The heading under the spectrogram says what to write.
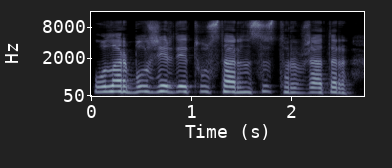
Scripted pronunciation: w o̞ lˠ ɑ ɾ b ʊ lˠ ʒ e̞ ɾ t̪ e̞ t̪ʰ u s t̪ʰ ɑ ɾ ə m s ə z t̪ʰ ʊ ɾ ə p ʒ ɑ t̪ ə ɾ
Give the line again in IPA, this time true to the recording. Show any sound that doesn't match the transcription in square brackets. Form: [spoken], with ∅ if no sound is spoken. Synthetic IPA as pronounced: w o̞ lˠ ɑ ɾ b ʊ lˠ ʒ e̞ ɾ [d̪] e̞ t̪ʰ u s [t̪] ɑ ɾ ə [n] s ə z t̪ʰ ʊ ɾ ə p ʒ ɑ t̪ ə ɾ

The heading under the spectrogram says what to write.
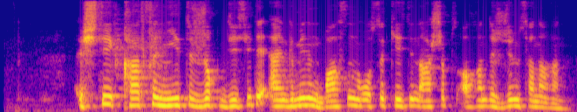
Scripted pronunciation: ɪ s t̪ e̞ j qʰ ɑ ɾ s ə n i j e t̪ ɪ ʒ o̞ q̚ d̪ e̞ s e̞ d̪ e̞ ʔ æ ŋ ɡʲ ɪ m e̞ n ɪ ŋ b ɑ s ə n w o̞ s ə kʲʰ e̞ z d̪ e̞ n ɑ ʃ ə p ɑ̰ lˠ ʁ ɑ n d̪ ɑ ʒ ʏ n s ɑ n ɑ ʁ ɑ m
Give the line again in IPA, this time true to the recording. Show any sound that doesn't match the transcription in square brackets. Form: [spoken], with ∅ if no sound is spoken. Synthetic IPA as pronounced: ɪ [ʃ] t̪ e̞ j qʰ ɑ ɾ s ə n i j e t̪ ɪ ʒ o̞ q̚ d̪ e̞ s e̞ d̪ e̞ ʔ æ ŋ ɡʲ ɪ m e̞ n ɪ ŋ b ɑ s ə n w o̞ s ə kʲʰ e̞ z d̪ e̞ n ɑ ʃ ə p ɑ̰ lˠ ʁ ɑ n d̪ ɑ ʒ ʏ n s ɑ n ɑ ʁ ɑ [n]

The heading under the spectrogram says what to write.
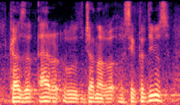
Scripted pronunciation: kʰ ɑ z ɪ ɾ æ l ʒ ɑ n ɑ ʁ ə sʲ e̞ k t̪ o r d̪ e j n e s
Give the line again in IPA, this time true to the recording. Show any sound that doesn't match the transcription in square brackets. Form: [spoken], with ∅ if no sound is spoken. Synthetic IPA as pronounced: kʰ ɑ z ɪ ɾ æ [ɾ] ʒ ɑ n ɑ ʁ ə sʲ e̞ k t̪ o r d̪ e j [m] e s

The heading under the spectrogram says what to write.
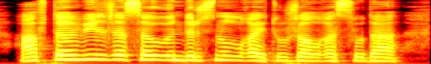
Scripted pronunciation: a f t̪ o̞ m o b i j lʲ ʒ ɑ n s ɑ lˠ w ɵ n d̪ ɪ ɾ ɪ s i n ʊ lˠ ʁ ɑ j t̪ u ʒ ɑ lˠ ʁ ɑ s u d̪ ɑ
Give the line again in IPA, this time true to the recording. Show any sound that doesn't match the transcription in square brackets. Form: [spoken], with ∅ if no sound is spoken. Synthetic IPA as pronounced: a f t̪ o̞ m o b i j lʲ ʒ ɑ [∅] s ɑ [∅] w ɵ n d̪ ɪ ɾ ɪ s [ɪ] n ʊ lˠ ʁ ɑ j t̪ u ʒ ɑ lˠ ʁ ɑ s u d̪ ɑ

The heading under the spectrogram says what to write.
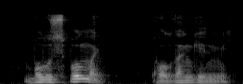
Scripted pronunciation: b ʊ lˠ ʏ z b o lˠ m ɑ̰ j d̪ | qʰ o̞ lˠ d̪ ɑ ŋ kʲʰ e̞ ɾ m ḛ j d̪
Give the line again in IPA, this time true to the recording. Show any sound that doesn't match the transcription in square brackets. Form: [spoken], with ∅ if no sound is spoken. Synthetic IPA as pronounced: b ʊ lˠ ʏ [s] b o lˠ m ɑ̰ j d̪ | qʰ o̞ lˠ d̪ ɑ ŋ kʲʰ e̞ [l] m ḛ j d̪

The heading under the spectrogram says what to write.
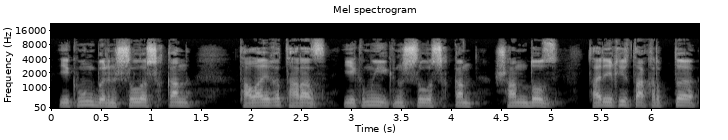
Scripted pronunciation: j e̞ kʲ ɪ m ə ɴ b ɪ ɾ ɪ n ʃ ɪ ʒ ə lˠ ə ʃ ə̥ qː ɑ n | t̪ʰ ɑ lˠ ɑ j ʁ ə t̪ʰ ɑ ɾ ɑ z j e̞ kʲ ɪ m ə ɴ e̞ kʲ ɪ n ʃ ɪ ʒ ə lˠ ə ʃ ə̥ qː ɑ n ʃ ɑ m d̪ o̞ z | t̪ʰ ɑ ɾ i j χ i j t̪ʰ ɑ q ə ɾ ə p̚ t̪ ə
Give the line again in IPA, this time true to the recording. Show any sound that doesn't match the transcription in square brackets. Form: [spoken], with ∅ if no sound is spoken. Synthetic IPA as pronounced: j e̞ kʲ ɪ m ə ɴ b ɪ ɾ ɪ n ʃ ɪ ʒ ə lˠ ə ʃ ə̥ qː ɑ n | t̪ʰ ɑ lˠ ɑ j ʁ ə t̪ʰ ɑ ɾ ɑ z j e̞ kʲ ɪ m ə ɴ e̞ kʲ ɪ n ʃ ɪ ʒ ə lˠ ə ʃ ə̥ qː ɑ n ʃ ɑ [n] d̪ o̞ z | t̪ʰ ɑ ɾ i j χ i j t̪ʰ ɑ q ə ɾ ə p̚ t̪ ə

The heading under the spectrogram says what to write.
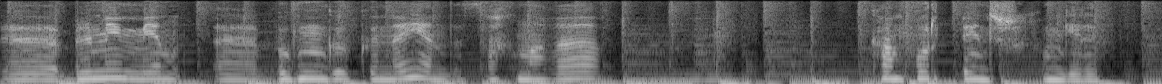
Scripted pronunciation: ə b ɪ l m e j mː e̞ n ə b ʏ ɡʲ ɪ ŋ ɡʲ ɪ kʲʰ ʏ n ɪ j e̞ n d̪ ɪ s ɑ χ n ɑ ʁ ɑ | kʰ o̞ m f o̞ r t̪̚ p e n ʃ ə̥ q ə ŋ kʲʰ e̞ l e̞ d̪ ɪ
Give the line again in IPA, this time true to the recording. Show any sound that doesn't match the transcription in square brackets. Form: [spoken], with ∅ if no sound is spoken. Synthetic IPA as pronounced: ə b ɪ l m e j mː e̞ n ə b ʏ ɡʲ ɪ ŋ ɡʲ ɪ kʲʰ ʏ n ɪ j e̞ n d̪ ɪ s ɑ χ n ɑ ʁ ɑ | kʰ o̞ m f o̞ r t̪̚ p e n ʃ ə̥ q ə [m] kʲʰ e̞ l e̞ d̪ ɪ

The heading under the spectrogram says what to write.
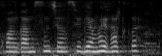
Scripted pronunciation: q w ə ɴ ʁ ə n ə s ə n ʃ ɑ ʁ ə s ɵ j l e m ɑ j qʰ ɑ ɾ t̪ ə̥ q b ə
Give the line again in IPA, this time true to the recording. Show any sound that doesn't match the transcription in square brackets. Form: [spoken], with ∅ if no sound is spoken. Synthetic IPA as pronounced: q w [ɑ] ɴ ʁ [ɑ] n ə s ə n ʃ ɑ ʁ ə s ɵ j l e m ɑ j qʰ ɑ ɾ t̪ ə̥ q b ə

